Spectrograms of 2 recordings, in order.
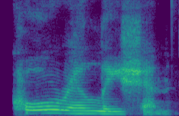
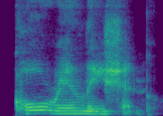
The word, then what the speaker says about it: correlation: that word is pronounced correlation with the emphasis on the third syllable correlation an illusory correlation is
